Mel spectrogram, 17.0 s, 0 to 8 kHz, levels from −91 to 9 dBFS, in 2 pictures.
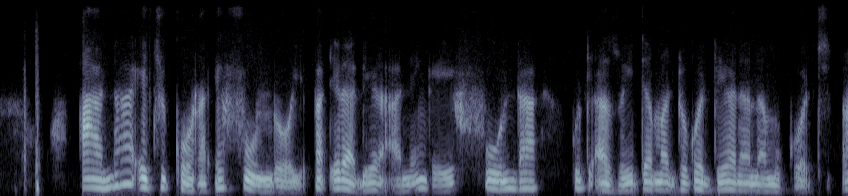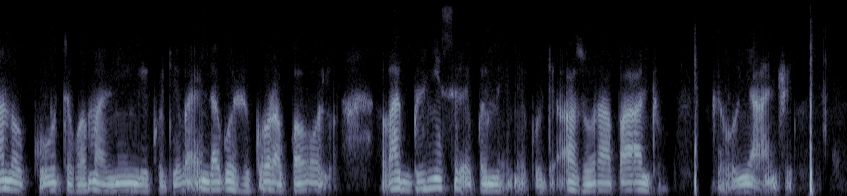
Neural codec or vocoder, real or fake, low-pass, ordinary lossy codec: vocoder, 22.05 kHz, 80 mel bands, WaveNeXt; fake; 7.2 kHz; Opus, 16 kbps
